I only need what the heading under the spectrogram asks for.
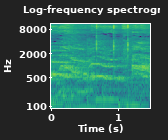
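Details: Six-week-old Bernese Mountain Dog puppies from a litter of nine playing, giving drawn-out whining tones that slide up and hold steady, with a few sharp clicks and a low background hum.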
